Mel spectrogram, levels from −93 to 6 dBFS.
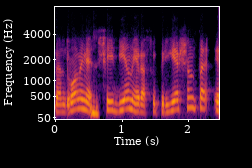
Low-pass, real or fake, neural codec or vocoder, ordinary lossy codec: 7.2 kHz; fake; codec, 16 kHz, 4 kbps, FunCodec, trained on LibriTTS, 50 frames a second; Opus, 32 kbps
